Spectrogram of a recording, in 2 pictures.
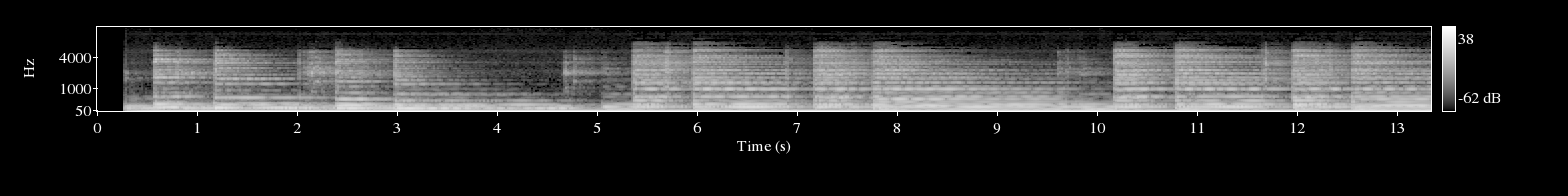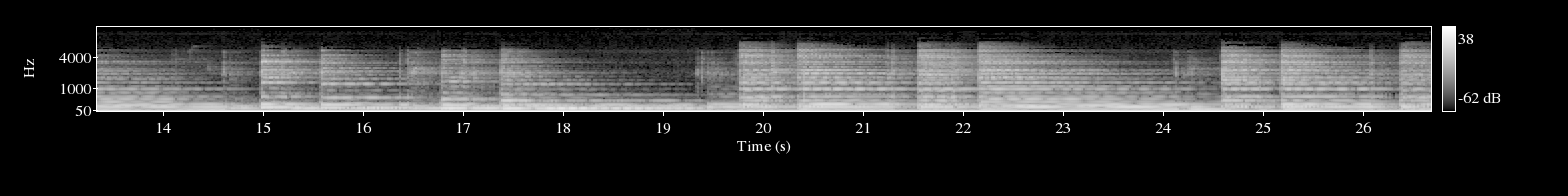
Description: rock guitar

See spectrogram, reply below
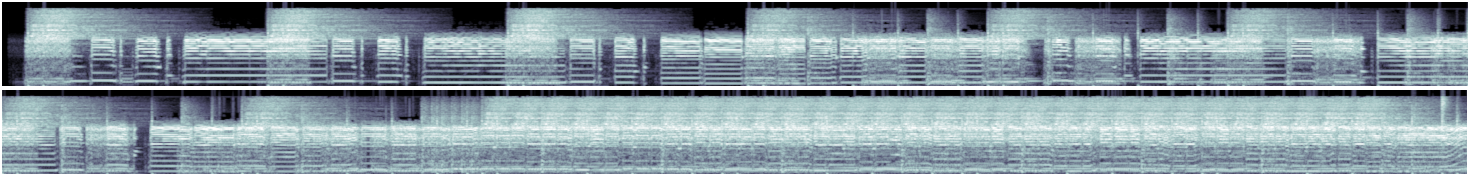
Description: intro hardcore

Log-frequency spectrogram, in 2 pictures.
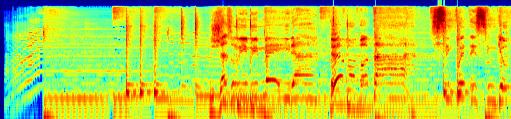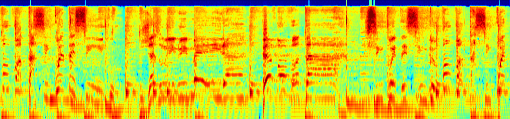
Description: jingle

